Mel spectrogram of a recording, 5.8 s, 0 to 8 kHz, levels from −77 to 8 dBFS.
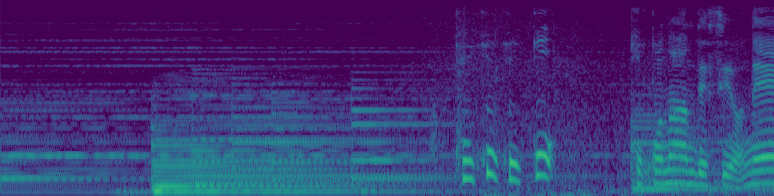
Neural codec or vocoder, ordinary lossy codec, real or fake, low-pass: none; none; real; 7.2 kHz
